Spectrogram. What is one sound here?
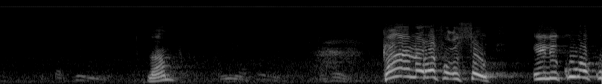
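A man speaks into a microphone with animation, his voice loud and close.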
